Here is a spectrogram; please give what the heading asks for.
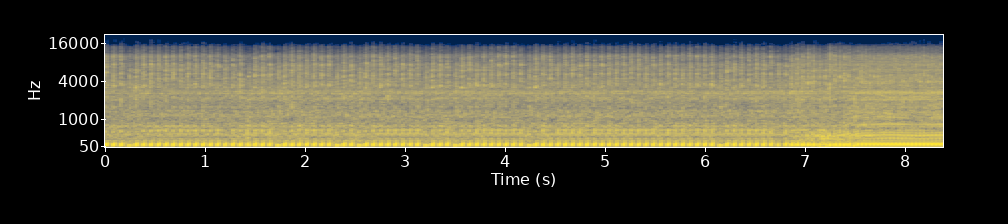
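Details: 1982 LongLife 36" lawn tractor, 40-year-old barn find, with fuel no longer running out the carb: even, quick single-cylinder thumping at steady speed, picking up slightly near the end; normal running.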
